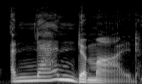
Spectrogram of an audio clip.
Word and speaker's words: anandamide: It is anandamide.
